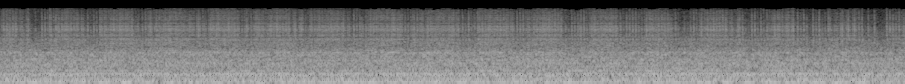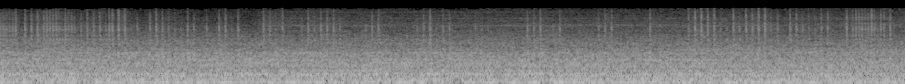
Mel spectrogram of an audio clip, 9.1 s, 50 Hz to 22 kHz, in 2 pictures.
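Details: Gigabyte G1 GTX 1070 graphics card fan defect: steady rough grinding whirr with low hum underneath when fans reach around 50% of max rpm.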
